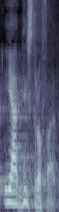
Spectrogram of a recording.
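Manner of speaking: ordinary talk, nothing marked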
